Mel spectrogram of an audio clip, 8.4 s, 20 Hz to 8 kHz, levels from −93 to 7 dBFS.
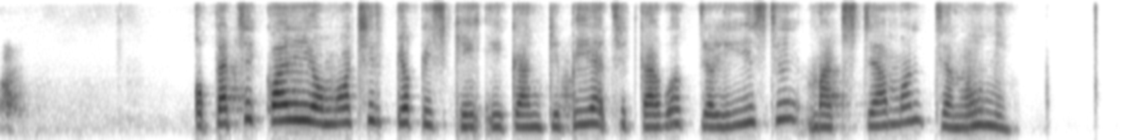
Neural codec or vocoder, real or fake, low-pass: codec, 16 kHz, 1.1 kbps, Voila-Tokenizer; fake; 7.2 kHz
